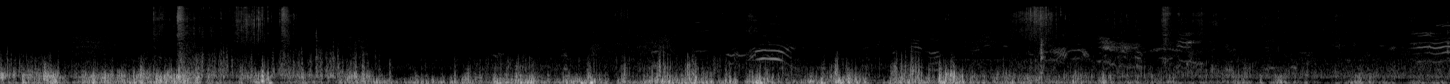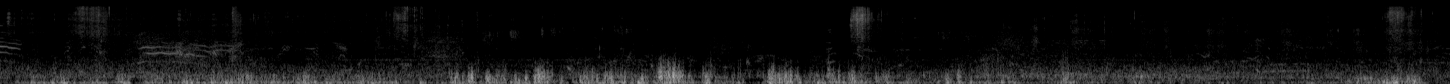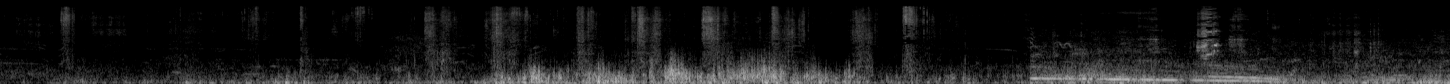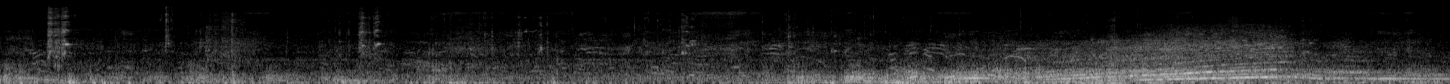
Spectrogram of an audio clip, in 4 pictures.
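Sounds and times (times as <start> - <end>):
wind rumbling on microphone: 0.0 - 58.0
footsteps crunching on shingle: 32.0 - 38.6.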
